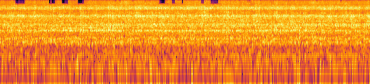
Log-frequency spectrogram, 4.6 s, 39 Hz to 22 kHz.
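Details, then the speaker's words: 1959 Evinrude Golden Jubilee Sportwin 10hp two-stroke outboard on a test run after a full tune-up: ignition redone, rebuilt carburetor, fresh water pump, good clutch dog, rebuilt 1954 Johnson gear case. Fast, even buzz with a steady beat and no misses or knocks; powerhead running smoothly. "so we're just out giving it a run to see if the power head is doing okay now so let's fire it up and give it a run see how it does"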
